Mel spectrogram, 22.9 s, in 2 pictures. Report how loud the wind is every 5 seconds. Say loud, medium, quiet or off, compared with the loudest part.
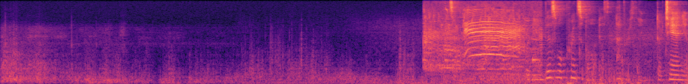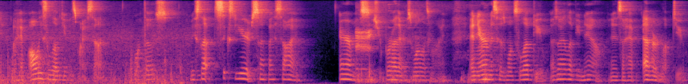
loud, loud, loud, off, off.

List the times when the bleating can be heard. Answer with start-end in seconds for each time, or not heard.
7.0-9.1, 17.4-19.6.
